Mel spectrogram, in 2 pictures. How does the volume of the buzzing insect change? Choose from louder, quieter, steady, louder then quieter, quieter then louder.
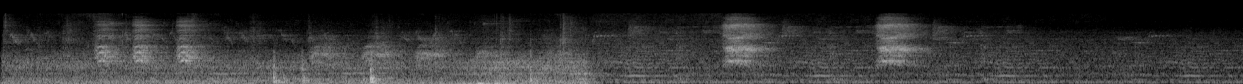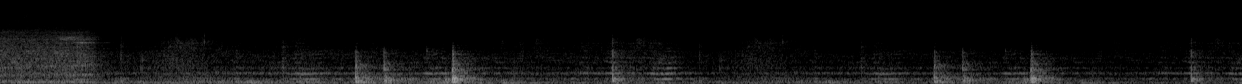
quieter.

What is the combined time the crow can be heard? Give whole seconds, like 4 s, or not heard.
10 s.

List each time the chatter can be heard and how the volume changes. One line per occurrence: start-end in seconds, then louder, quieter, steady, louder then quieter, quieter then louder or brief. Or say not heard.
not heard.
